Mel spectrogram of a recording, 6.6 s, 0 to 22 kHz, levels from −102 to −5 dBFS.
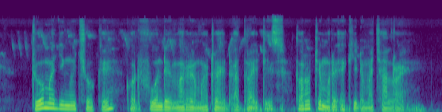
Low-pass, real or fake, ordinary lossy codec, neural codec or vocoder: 10.8 kHz; real; Opus, 24 kbps; none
